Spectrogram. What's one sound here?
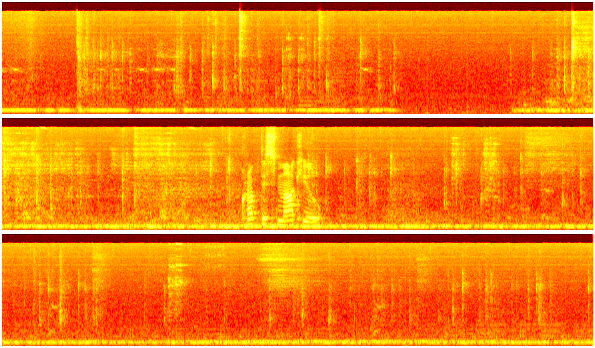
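A video game's gunfire and effects play through desktop speakers.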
